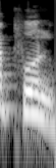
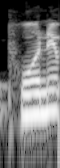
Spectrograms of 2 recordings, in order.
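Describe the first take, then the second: First: फोन said as one syllable, no final e; correct reading. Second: फोने read with a final e sound, wrong. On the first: Teacher giving students the right reading, plain फोन. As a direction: say फोन short, the e silent. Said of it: "फोन पढ़ना". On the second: Teacher showing students the wrong reading, फोने with final e. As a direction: say फोने as two syllables, फो-ने. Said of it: "मत पढ़ना". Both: Shown as a demonstration.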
